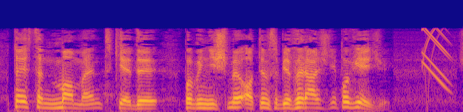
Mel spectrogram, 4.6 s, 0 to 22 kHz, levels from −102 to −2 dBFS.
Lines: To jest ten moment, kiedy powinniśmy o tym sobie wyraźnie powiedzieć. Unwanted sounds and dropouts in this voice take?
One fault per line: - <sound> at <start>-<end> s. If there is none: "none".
- chirp at 4.2-4.6 s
